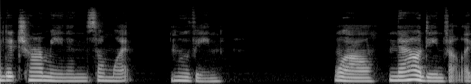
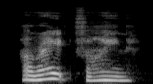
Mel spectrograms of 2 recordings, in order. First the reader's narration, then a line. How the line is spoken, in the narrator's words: Dean sighed, long and drawn out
